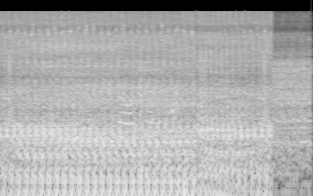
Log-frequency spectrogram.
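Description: A small motor running with a rapid, even engine-like pulse. It drops abruptly in level about four seconds in.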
